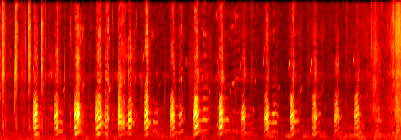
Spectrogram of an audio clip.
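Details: Afghan Kuchi dogs in Pakistan giving a fast run of sharp, high yelping barks, roughly three per second, each with a quick rising-then-falling bend, steady and insistent throughout, with faint background hum.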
